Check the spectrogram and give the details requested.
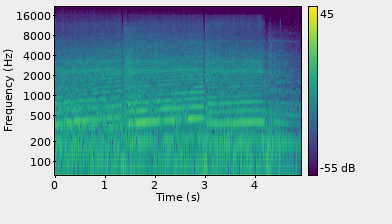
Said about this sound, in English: First, we will listen to a stationary onboard recording of a Porsche 911 GT3, with microphones placed directly near the car's exhaust pipe to capture the raw, intense sound while driving.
